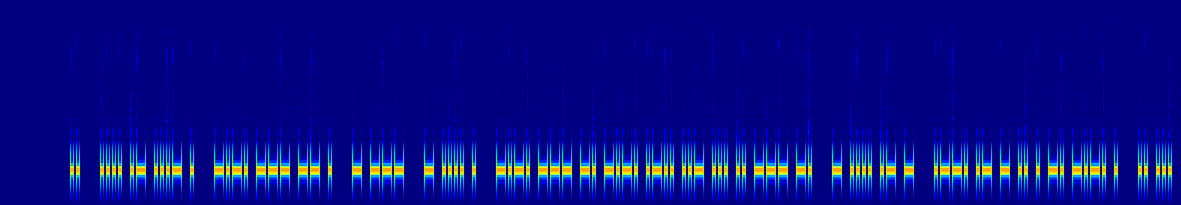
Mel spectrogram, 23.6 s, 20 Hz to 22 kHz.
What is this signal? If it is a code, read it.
Morse code, heard as a keyed tone, about 20 wpm, 700 Hz. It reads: I HAVE COME TO THE CONCLUSION THAT PATIENCE IS
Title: Sentences with 7-Word Phrases - Spoken Beginning - 20wpm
